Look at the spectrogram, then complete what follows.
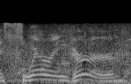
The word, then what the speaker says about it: Swearinger: DJ went by Swearinger a year ago, and like so many of the modern-day athletes, decided to go with the heavy G with the pronunciation of his name this season.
